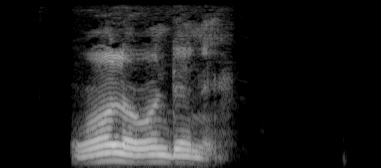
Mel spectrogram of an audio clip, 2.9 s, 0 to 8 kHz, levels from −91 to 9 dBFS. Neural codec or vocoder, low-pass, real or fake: none; 7.2 kHz; real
